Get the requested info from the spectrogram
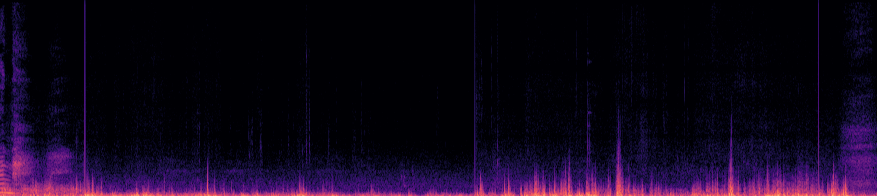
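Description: Gusty wind buffeting the microphone in a heavy low rumble, with scattered sharp clicks and knocks throughout, thickest in the second half.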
